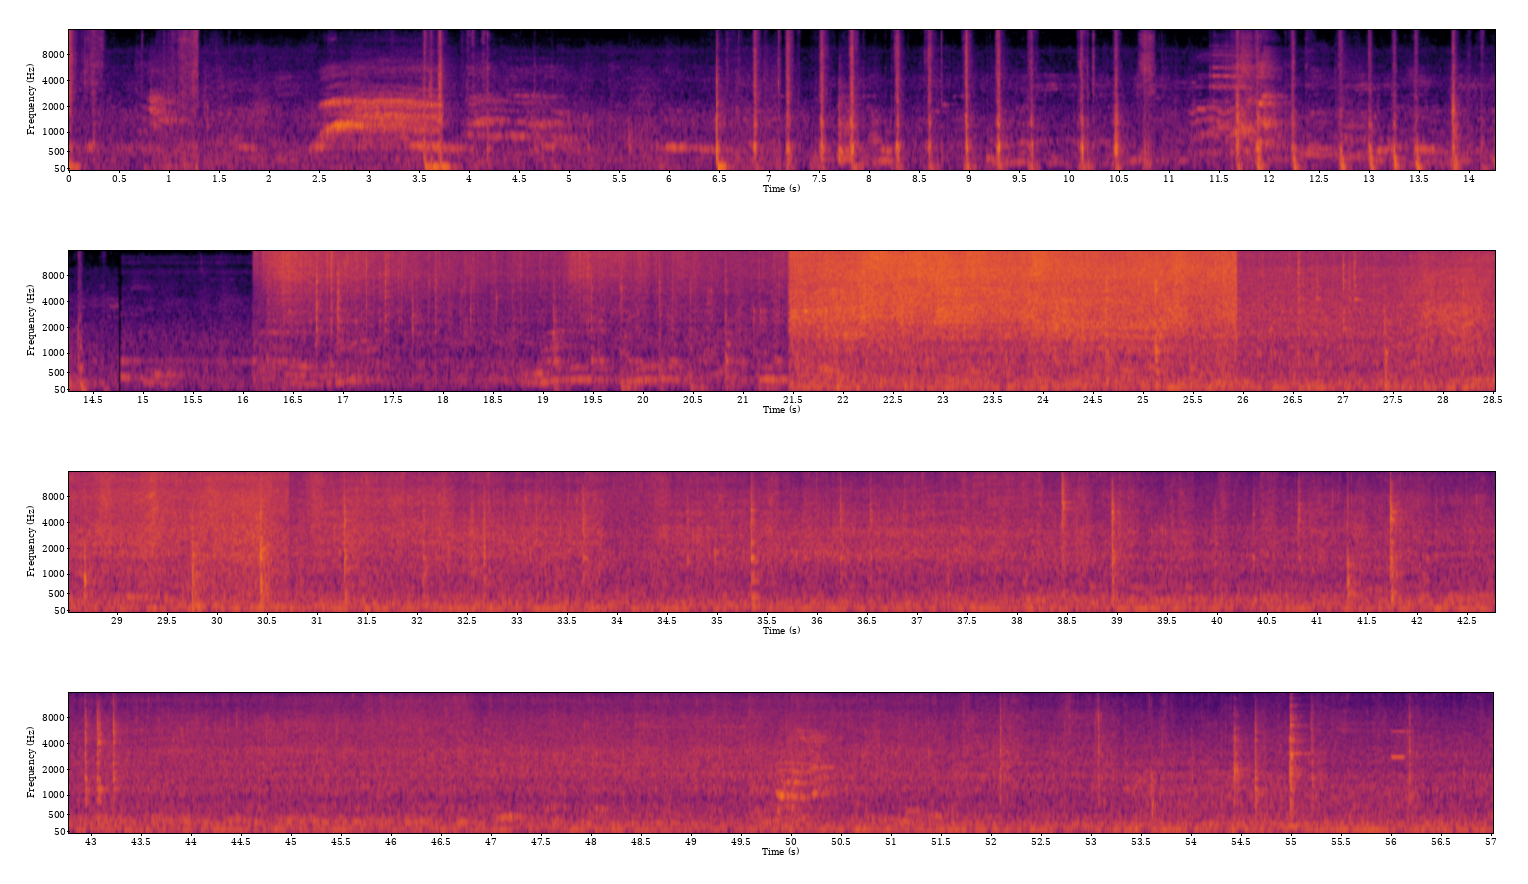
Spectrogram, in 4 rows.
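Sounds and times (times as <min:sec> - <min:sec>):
beef sizzling in a frying pan: 0:16.1 - 0:57.0
chopsticks clicking against pan: 0:42.9 - 0:43.4.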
